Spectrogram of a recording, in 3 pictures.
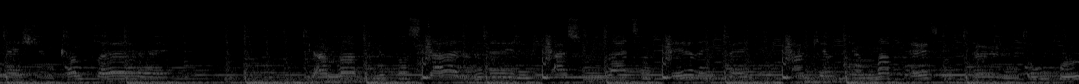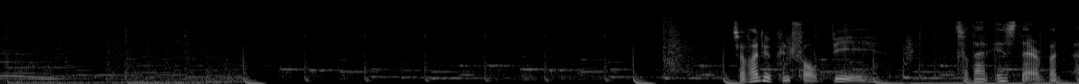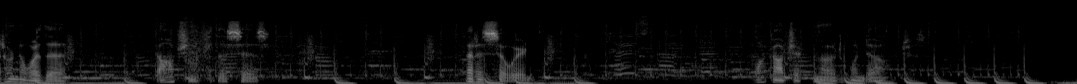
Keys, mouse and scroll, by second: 0.0 click, 0.8 click, 1.7-2.1 scroll down 3, 4.5 click, 6.0-7.8 scroll up 29, 12.6 click, 17.6 ctrl+b, 24.5 click, 28.1 click, 30.3 click.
